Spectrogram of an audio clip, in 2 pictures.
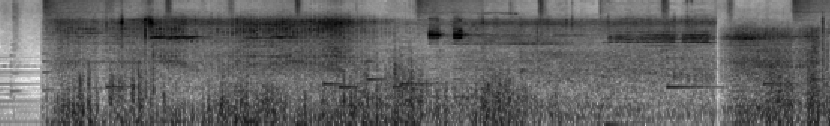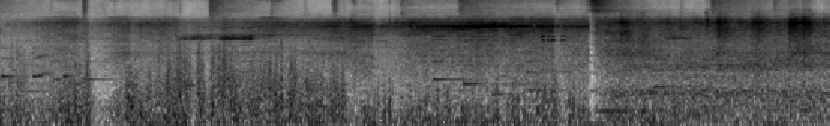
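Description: Road traffic noise picked up on a phone, a dense, loud rumble with a few short high tones in it, breaking off and starting again a few times.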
